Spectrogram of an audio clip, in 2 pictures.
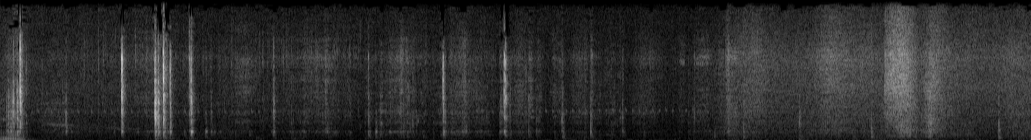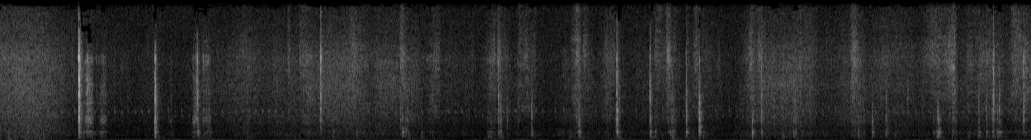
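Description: Faint, scattered small clicks and taps of hand work on a bare steering-wheel hub: a plastic cruise control switch and its small Torx screws being handled and fitted.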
